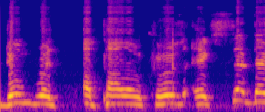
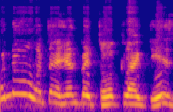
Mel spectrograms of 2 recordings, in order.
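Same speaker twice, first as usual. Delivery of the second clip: Irish accent, rattled off quickly. Trying out accents with the others, in an Irish accent. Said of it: "I'm part Irish".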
